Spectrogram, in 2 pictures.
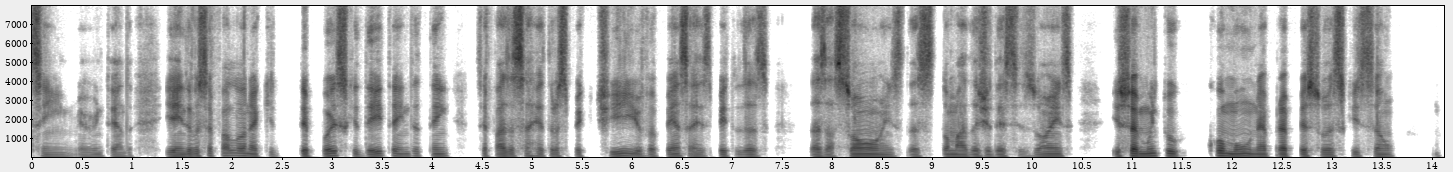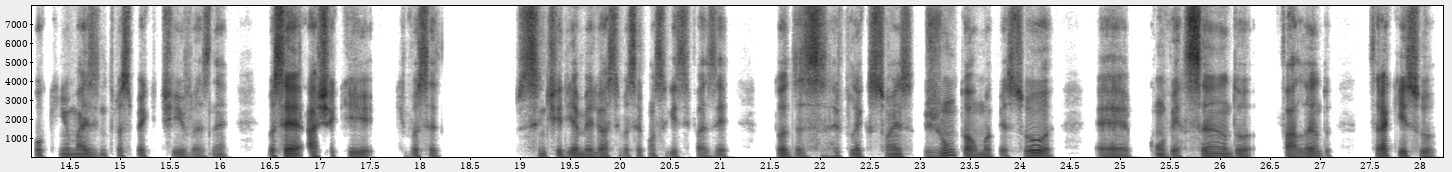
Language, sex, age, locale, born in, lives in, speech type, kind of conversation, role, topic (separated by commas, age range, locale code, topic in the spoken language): Portuguese, male, 30-34, pt-BR, Brazil, Portugal, conversation, advice, advisor, Como posso desacelerar a mente antes de dormir?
